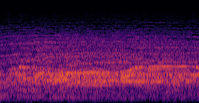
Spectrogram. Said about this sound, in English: When, in a gymnasium packed with screaming supporters, out walked the new mayor of San Francisco. London Breed.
